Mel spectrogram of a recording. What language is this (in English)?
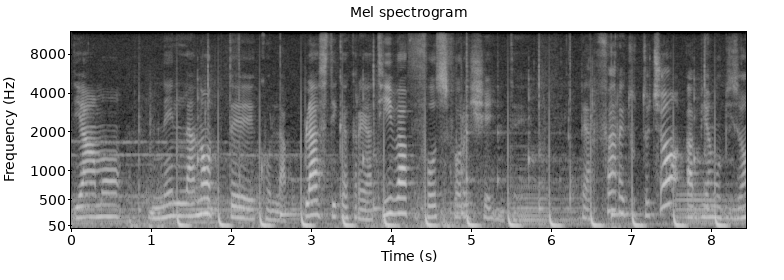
Italian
